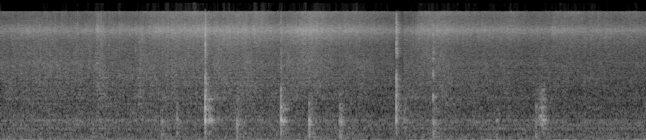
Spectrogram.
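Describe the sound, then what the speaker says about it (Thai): Water added to a pan of chicken curry cooking in oil, which hisses and sizzles steadily at close range, with a few soft clinks and stirring knocks scattered over it. "น้ำมันแห้งไปเนาะแต่จะเติมน้ำลงไปอีกหน่อยนึง"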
